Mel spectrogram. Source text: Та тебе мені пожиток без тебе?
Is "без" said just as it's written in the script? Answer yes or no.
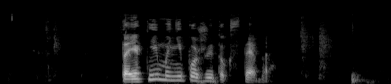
no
